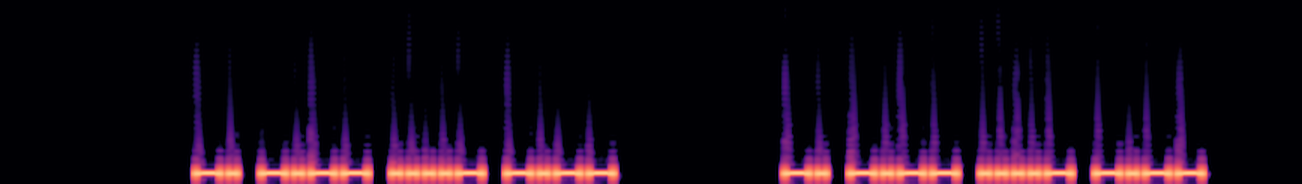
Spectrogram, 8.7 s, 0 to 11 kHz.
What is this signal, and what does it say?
Morse code, heard as a keyed tone, about 22 wpm, 700 Hz. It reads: NY4Y NY4Y
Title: USA Call Signs - 4 Characters - Repeated 2x - 22wpm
